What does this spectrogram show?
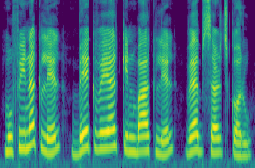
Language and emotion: Maithili, neutral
